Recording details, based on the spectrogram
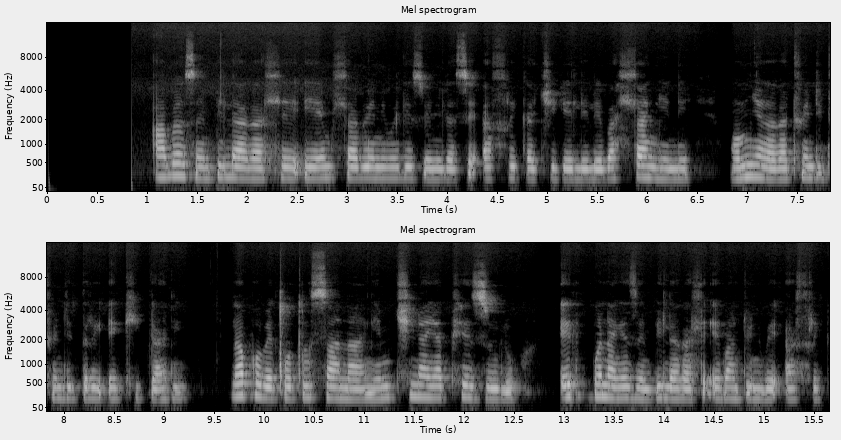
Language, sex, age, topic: North Ndebele, female, 25-35, health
